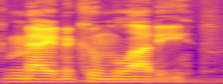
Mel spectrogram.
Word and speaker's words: magna cum laude: He won numbers of scholarships and graduated like magna cum laude.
